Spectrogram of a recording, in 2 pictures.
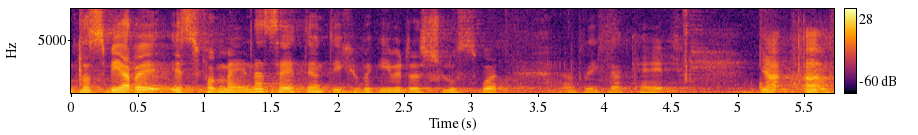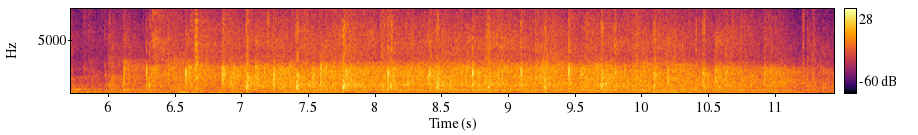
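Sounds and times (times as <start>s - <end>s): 
speech: 0.0s - 6.5s
audience applause: 5.8s - 11.4s.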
